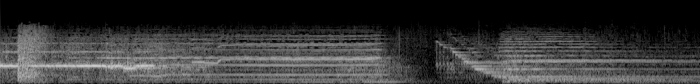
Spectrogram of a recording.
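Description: train whistle

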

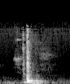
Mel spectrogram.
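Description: door closing

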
